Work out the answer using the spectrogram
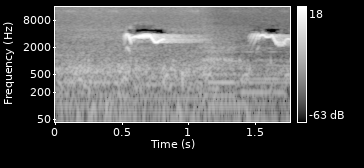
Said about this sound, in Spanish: Vamos escuchando estos pajaritos y nos vamos a otro recreo de música.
